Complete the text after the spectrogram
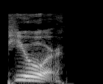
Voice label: "pure", pronunciation

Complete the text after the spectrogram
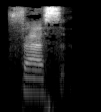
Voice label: "fasten", pronunciation

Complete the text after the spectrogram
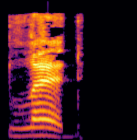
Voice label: verb "led", pronunciation

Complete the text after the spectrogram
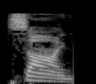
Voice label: "sign", pronunciation

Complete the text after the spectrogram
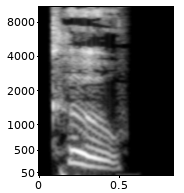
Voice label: "coup", pronunciation

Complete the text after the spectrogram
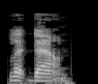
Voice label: "let down" verb

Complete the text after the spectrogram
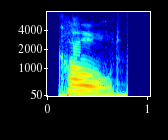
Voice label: "cold", pronunciation

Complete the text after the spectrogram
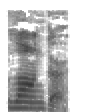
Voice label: "longer", pronunciation

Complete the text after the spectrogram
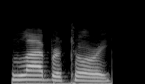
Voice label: "laboratory", pronunciation

